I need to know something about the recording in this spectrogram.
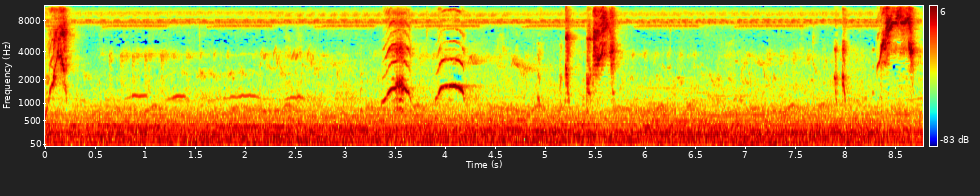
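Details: Wild newborn baby monkey, left behind, keeps calling for its mother: two arched, harmonic-rich cries rising then falling mid-clip, among faint scattered chirps and sharp clicks over a steady low background rumble.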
